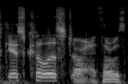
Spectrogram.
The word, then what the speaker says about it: Kalista: Well, I keep mispronouncing all the characters' names, but no, I thought this. Okay, so it's Kalista. Alright, I thought it was Kalista, but okay, so.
